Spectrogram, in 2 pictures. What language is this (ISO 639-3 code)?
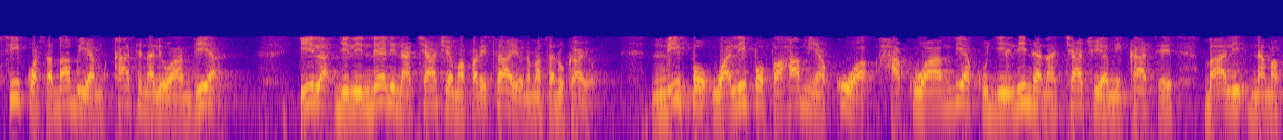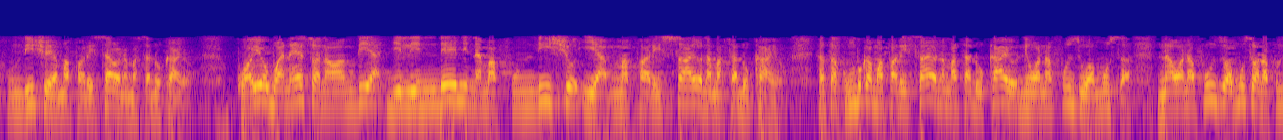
swa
